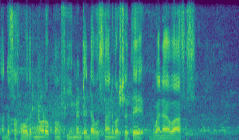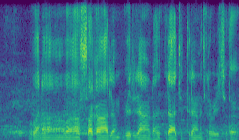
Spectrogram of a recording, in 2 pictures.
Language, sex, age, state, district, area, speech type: Malayalam, male, 18-30, Kerala, Idukki, rural, read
